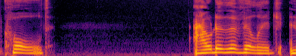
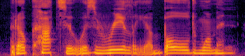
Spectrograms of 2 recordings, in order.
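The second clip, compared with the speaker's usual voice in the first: ordinary delivery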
